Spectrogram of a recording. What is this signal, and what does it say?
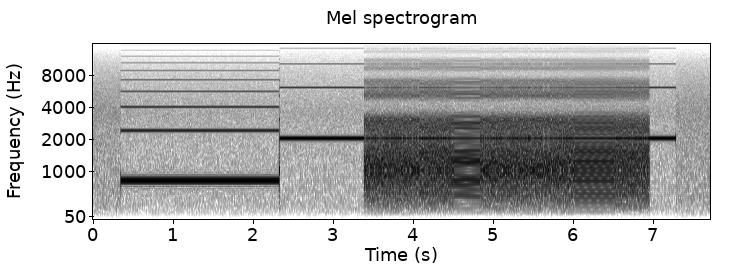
ZX Spectrum tape loading, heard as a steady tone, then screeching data.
